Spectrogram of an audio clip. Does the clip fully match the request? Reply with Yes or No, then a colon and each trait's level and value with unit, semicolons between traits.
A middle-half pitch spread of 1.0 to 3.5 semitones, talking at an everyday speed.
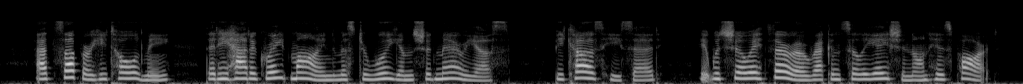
No: average, 3.9 semitones; average, 165 wpm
